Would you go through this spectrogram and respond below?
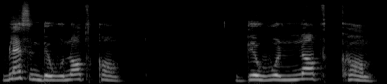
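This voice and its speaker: A Nigerian woman with a high voice, giving animated casual commentary that slides between English and Pidgin, with frequent restarts and repeated words. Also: slow pace. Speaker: commentary vlogger.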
